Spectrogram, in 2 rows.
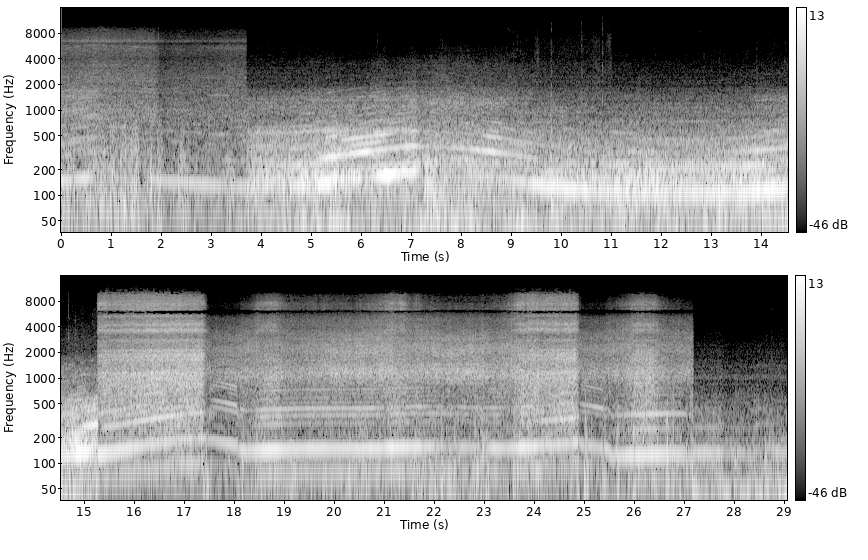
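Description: Audi S1's turbocharged 2.0-litre four-cylinder engine under way through the gears. The revs climb about five seconds in, ease off, climb again past the middle and drop sharply at a gear change, then hold steady at a cruise.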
